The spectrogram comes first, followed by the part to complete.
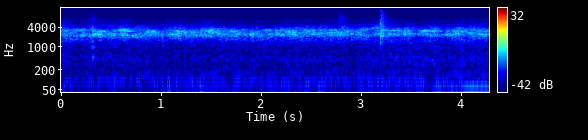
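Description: A steady high-pitched background hiss with a few faint clicks.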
